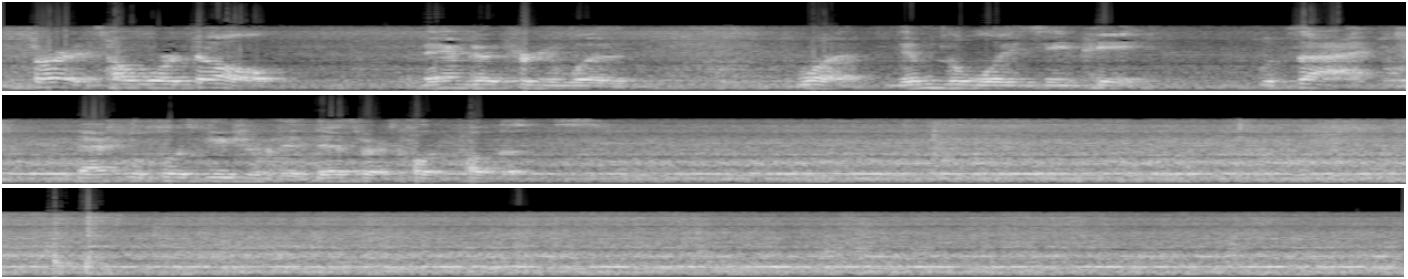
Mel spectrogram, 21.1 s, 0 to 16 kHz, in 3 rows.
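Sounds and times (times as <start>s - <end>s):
loud hum and hiss: 0.0s - 21.0s.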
